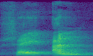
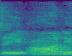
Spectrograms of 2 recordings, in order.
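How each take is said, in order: First: The final vowel is kept short. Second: The final vowel is drawn out long. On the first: The speaker calls it right. "அன் என்றால் நீட்டாமல் சொல்கிறோம்" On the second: The speaker calls it wrong. "இதை ஷை ஆன் என்று சொல்லக்கூடாது"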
